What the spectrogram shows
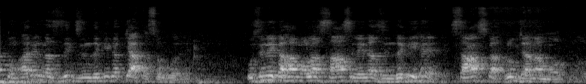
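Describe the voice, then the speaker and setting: A man's voice: high voice, background noise. A man giving a dramatic devotional sermon at a mourning gathering, telling a story and repeating lines for emphasis. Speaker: majlis orator. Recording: echoey hall, far mic, crowd.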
